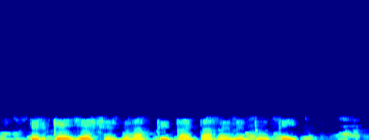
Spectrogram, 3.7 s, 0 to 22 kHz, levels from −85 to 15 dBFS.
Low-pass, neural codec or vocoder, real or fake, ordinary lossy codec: 3.6 kHz; none; real; MP3, 24 kbps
